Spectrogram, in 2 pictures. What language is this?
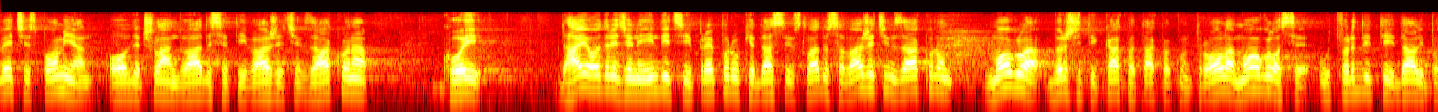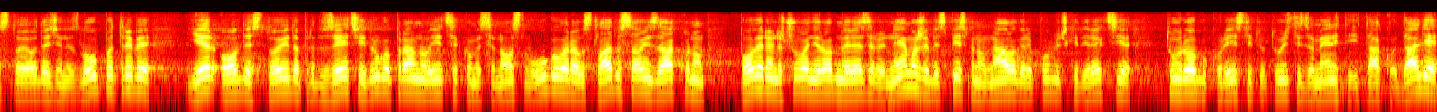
Serbian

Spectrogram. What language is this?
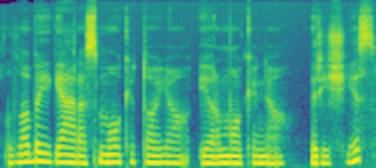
Lithuanian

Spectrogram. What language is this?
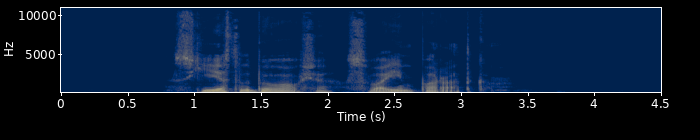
Belarusian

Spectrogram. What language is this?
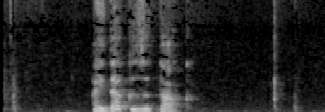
Mari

